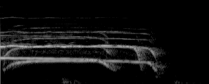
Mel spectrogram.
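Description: Two girls squealing with excitement, high-pitched and held, one voice slightly lower and bending down at the end. Both break off abruptly about a second and a half in.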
